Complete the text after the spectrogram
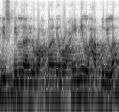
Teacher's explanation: kalau hamzatul wasal dibaca itu hamzahnya hilang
